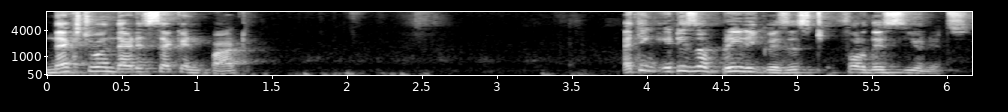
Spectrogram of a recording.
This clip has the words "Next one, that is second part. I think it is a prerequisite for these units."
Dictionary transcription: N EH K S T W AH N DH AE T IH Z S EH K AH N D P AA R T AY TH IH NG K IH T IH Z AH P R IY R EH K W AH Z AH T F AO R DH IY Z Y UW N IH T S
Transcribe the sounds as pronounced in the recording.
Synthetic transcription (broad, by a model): N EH K S T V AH N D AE T IH Z S EH K AH N D P AA R T AY T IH NG K IH T IH Z AH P R IY R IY K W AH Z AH T F AO R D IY S Y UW N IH T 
